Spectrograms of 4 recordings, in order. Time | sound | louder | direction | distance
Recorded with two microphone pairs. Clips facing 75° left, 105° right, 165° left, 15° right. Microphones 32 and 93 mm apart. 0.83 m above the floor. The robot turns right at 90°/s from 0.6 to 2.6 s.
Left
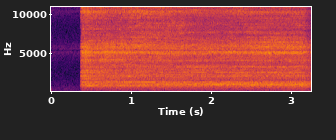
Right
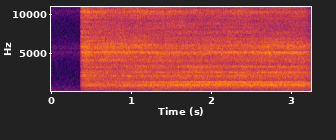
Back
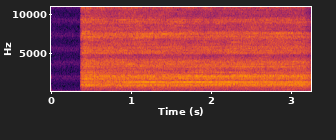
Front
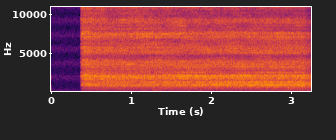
0.4 | a hair dryer | left 1 dB, back 2 dB | 140° left | 3.5 m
